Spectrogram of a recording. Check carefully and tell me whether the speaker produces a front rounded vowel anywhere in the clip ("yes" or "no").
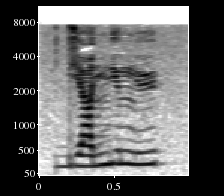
yes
